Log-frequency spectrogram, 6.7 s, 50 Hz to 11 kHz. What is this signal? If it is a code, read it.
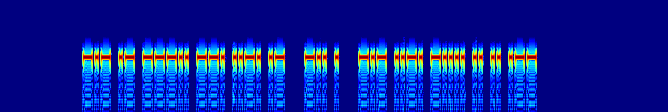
Morse code, heard as a keyed tone, about 37 wpm, 700 Hz. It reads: KA8GFA DE KF6IIW
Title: USA Callsign DE Callsign 40wpm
